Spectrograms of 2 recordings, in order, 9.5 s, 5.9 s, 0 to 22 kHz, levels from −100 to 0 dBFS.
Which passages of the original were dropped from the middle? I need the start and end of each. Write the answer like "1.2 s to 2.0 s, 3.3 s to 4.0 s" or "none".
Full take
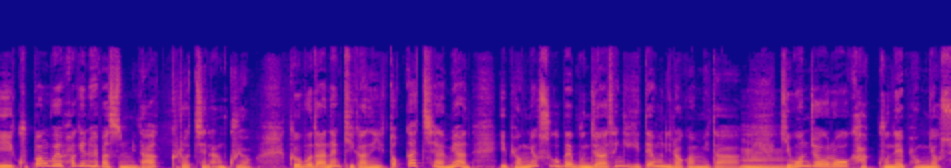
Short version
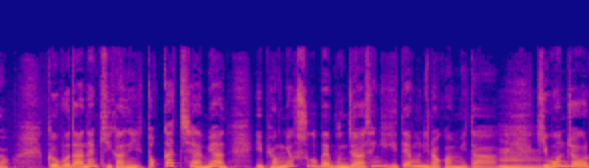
none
